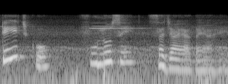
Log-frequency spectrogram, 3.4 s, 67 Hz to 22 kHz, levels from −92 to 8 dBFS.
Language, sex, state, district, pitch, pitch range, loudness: Hindi, female, Madhya Pradesh, Dhar, 280 Hz, 190-315 Hz, -16 LUFS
